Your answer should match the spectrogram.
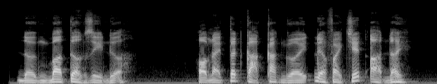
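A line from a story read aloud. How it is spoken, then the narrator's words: Fierce, cold. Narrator (Vietnamese): Thích La vẻ mặt dữ tợn, lạnh lùng nói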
